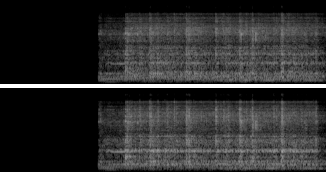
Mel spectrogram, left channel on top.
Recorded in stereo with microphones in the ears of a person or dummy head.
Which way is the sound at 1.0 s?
25° right (ahead or behind).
